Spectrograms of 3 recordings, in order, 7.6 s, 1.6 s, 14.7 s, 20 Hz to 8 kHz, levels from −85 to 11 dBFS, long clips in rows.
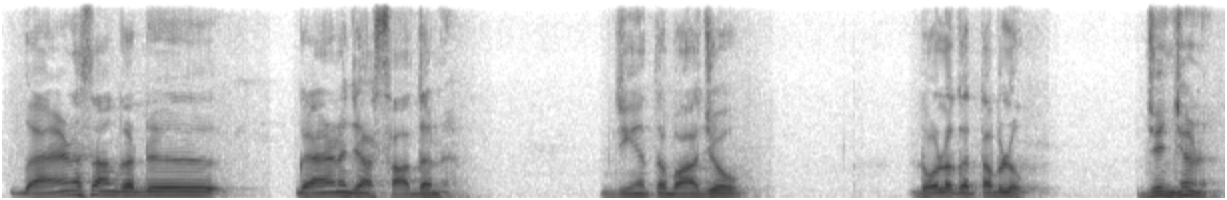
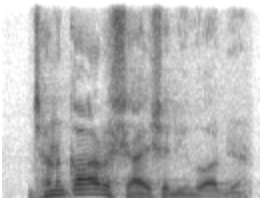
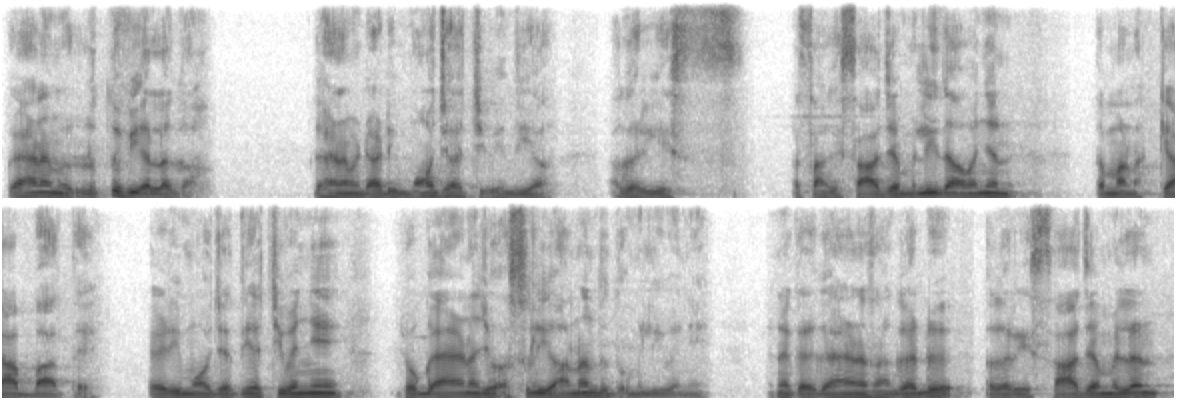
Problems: none marked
